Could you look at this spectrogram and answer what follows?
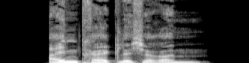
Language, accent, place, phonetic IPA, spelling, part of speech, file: German, Germany, Berlin, [ˈaɪ̯nˌtʁɛːklɪçəʁəm], einträglicherem, adjective, De-einträglicherem.ogg
- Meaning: strong dative masculine/neuter singular comparative degree of einträglich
